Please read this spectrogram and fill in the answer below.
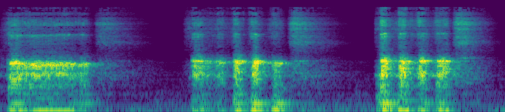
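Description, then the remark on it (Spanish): A voice imitates snoring with three long, rasping breaths from deep in the chest, each separated by a short pause, fairly loud, with no talking. “No importa que no estén dormidas, ustedes ronquen, ustedes ah, emanen un, sonido que salga así como del pecho.”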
